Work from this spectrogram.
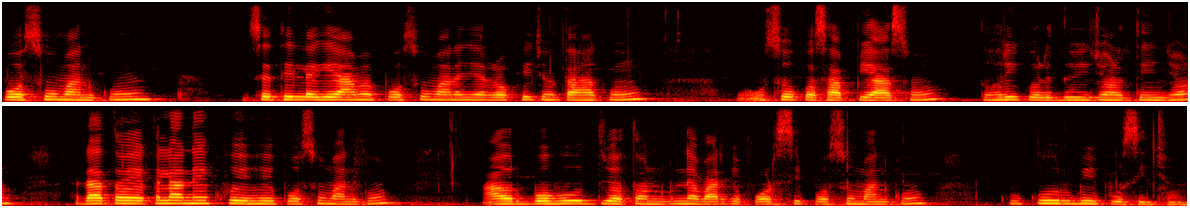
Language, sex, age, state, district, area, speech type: Odia, female, 45-60, Odisha, Bargarh, urban, spontaneous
